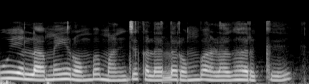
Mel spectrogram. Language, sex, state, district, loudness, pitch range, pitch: Tamil, female, Tamil Nadu, Nilgiris, -14 LUFS, 200-235 Hz, 210 Hz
